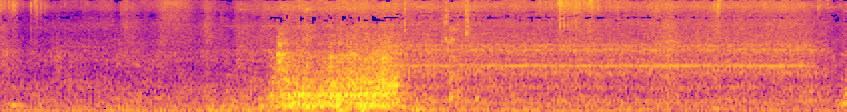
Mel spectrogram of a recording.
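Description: Café background noise, with one loud, dense sound lasting a little over a second about three seconds in. A faint steady high tone runs through the second half.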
